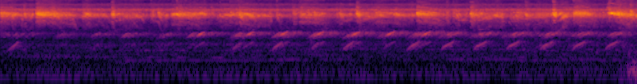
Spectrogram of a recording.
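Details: Swiftlet sound from a three-storey bird house in Pekanbaru: a steady train of rising chirps with a shrill background twitter and a small knock at the end.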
